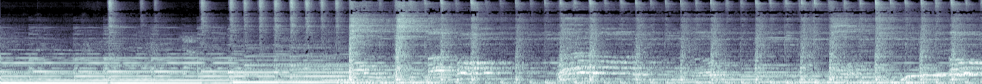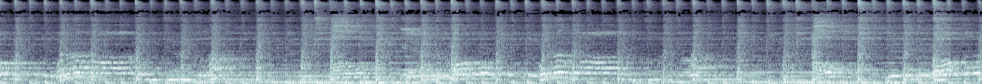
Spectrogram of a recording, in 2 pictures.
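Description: Live rock band playing: sustained keyboard chords over a deep bass note, then the drum kit comes in about five seconds in and a woman sings over electric guitar, bass and drums.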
